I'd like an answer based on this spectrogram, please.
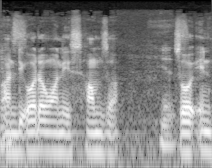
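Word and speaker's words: ء: like Ain from the throat, and the Hamza is not pronounced from the throat. It's just pronounced like Alif.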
